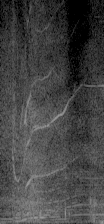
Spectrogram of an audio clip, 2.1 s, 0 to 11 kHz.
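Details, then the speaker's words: Tower Hobbies Cessna 400 1.1m electric RC plane on its maiden flight. The motor whine sweeps with throttle on a pass, with a brief odd blip that sounded like the ESC or motor. Cause unclear. "did you hear that noise I did that little that sounded like a predator ESC motorise"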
